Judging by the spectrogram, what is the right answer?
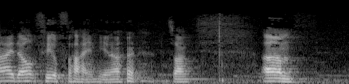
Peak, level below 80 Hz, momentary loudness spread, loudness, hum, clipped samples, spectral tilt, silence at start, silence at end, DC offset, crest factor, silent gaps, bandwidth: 0 dBFS; -46 dBFS; 20 LU; -19 LUFS; none; under 0.1%; -6 dB/octave; 0 s; 0 s; under 0.1%; 20 dB; none; 12.5 kHz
